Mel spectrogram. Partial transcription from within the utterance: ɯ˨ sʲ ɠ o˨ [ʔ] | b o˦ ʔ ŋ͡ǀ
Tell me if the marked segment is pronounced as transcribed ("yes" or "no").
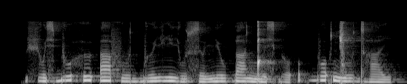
yes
